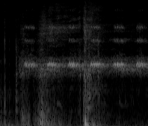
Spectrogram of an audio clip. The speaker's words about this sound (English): I was actually hoping you would play the cricket noise after you said mutt.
